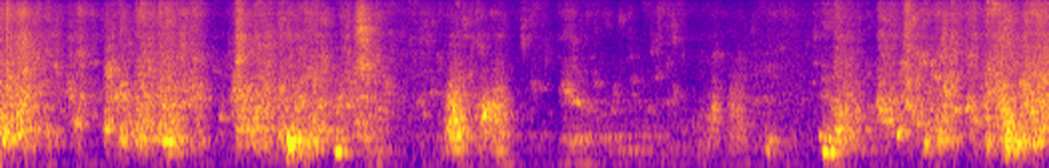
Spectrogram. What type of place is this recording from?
restroom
